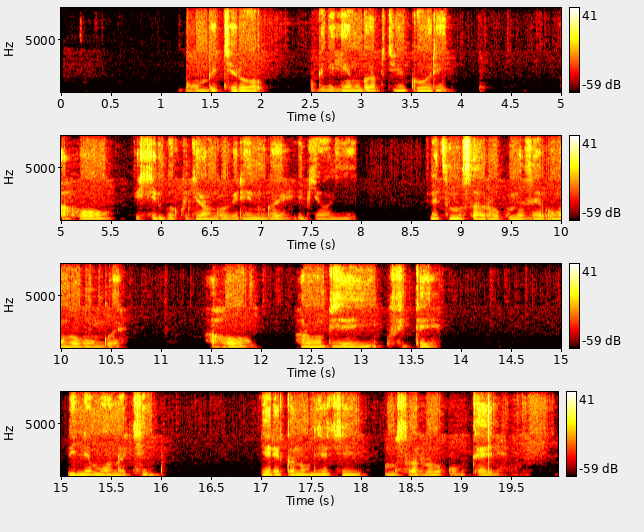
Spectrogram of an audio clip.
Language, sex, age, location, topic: Kinyarwanda, female, 25-35, Huye, agriculture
